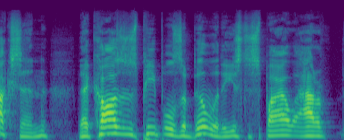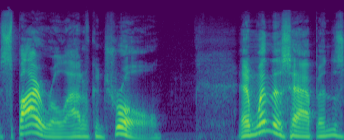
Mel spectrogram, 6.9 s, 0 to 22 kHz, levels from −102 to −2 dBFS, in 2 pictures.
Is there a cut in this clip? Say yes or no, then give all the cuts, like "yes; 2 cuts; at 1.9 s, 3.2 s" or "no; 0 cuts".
no; 0 cuts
